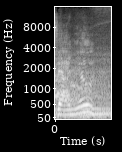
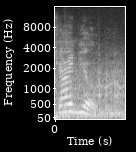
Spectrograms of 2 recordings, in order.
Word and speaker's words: Caniel: His name's not Daniel, his name is Caniel.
